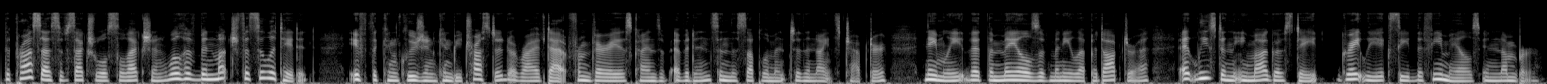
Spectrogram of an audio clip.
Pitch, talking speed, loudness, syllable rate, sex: 190 Hz, 190 wpm, -18 LUFS, 5.9 syllables/s, female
